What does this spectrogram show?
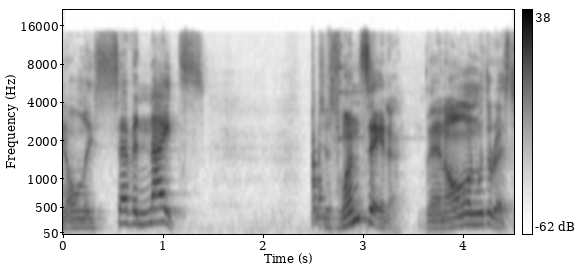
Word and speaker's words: seder: your booty oy bae indeed all right it's pronounced like as the half goat man from narnia right seder but it's an important part of passover and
